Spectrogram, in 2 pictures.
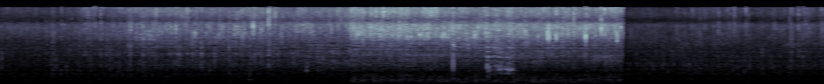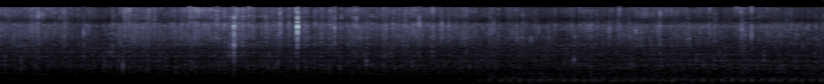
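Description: Hot oil in a pan sizzling as chopped water hyacinth pieces are tipped in, building to a loud hiss and then cutting off suddenly about six seconds in. A quieter, steady sizzle of the simmering curry follows, with two sharp clicks near the middle.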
